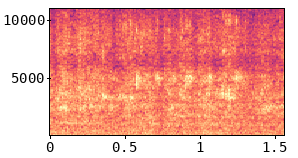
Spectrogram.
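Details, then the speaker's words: Small engine on vintage gold trommel, water pump slowed, 3/4-inch line, water reaching the box but needing slightly more; steady low drone without surging; normal steady pump running. "Oh yeah, so we got water flowing now. It's flowing through. We just need just a little bit more."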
